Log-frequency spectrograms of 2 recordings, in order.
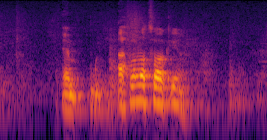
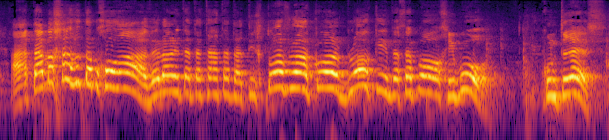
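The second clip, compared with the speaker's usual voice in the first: high, loud ranting accusation; hammed-up fury, pitched high and loud; mock angry tirade; 9 semitones higher, 6 dB louder than usual. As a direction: vent at him like a wronged brother. Venting rage at Esau in letter.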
